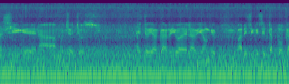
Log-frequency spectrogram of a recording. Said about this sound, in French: Là, je suis dans l'avion. On dirait qu'il est sur le point de tomber en morceaux.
